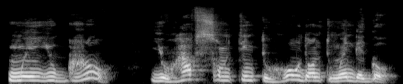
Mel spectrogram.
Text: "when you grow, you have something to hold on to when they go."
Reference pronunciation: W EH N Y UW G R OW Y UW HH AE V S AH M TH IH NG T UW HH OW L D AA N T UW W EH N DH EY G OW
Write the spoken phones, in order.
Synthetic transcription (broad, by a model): W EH N Y UW G R OW Y UW HH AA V S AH M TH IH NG T UW HH OW L D AA N T UW W EH N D EY G OW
